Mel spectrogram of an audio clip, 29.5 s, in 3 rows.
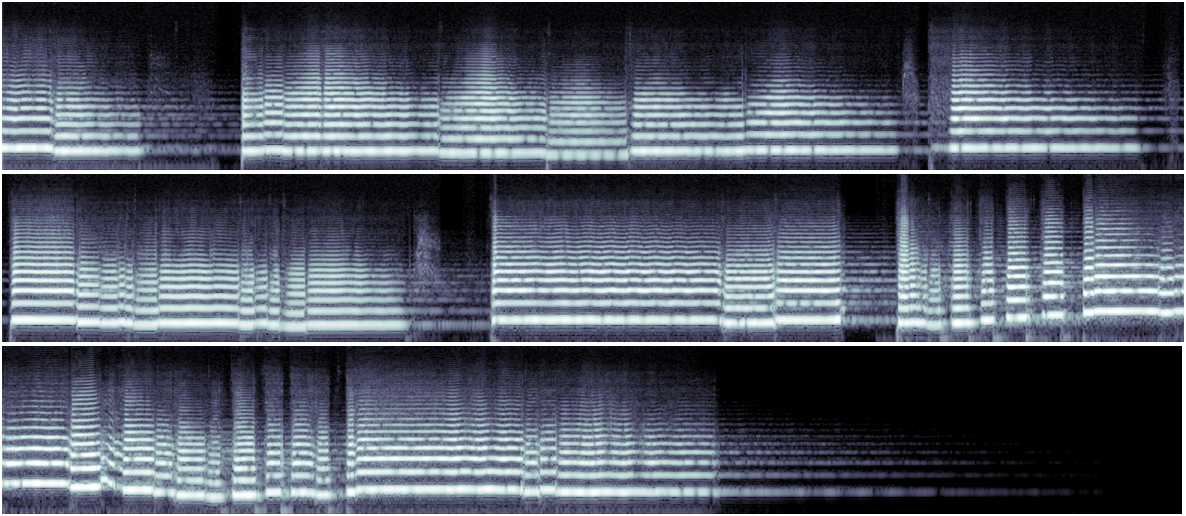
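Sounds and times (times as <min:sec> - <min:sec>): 
gloomy street trumpet playing: 0:00.0 - 0:01.4, 0:02.0 - 0:26.3.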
